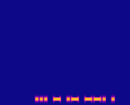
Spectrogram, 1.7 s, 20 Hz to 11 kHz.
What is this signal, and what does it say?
Morse code, heard as a keyed tone, about 40 wpm, 700 Hz. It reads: STAGE
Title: Sentences from Top 1200 Words - New Word Drill Alt - 40wpm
